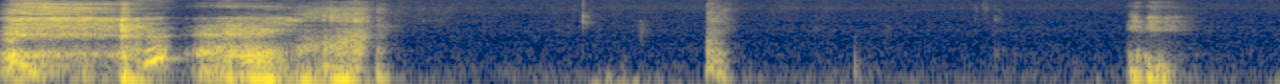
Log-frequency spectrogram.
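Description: Two long harsh coughing bursts, then a few short coughs after a quiet gap: a coughing fit.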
